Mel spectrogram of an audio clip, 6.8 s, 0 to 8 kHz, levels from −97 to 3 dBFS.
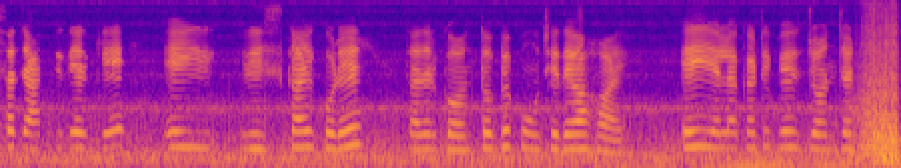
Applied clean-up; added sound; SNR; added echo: none; Fire; 3 dB; none.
